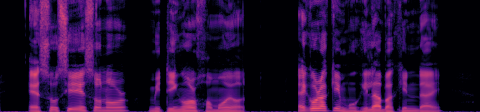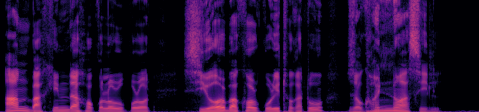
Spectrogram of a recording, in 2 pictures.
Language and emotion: Assamese, disgusted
